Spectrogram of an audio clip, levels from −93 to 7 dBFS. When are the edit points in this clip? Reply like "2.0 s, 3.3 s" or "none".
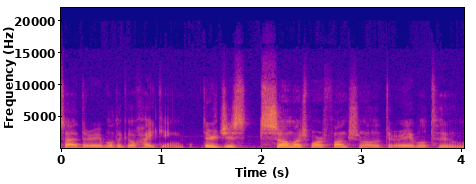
1.1 s

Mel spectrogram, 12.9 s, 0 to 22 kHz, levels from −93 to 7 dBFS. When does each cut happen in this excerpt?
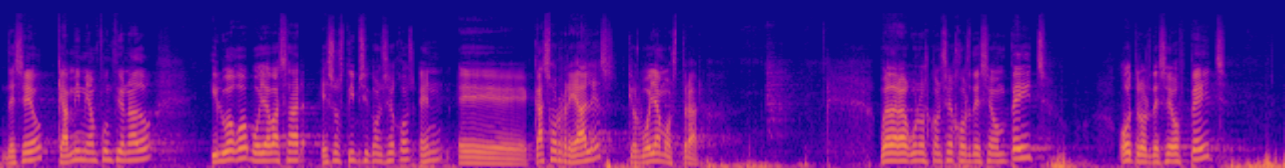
none

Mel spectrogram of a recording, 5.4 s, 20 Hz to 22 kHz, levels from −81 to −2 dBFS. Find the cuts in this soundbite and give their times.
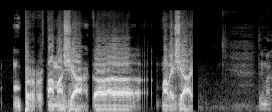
3.9 s

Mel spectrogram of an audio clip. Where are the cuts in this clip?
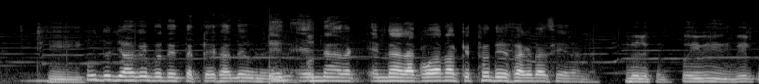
2.7 s

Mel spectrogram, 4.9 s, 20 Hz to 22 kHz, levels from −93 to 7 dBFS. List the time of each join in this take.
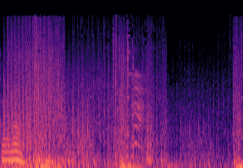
1.2 s, 3.3 s

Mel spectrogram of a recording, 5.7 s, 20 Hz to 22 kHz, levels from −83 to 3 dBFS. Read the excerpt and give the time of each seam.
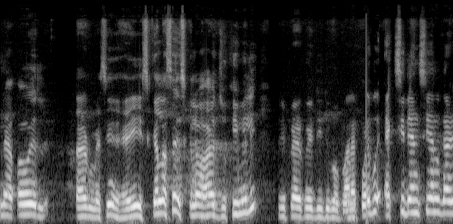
4.8 s

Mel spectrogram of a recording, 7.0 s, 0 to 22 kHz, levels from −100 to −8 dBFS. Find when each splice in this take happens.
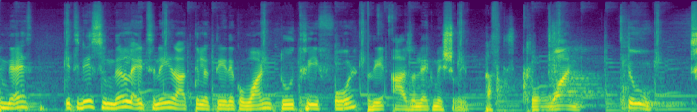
3.7 s

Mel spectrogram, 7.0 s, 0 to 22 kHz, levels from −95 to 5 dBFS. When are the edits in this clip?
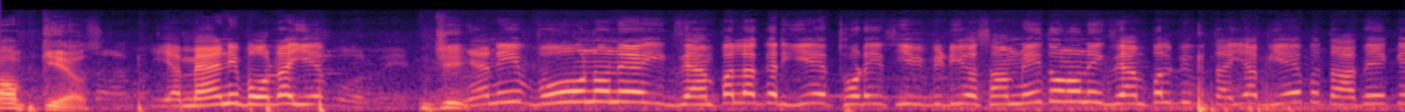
none

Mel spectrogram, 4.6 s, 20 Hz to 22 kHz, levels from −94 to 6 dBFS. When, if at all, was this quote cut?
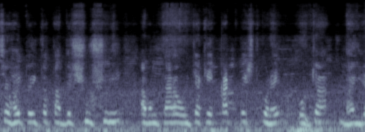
none

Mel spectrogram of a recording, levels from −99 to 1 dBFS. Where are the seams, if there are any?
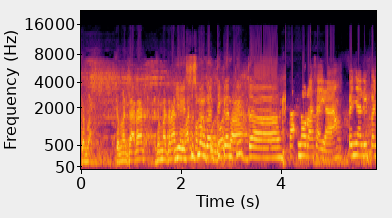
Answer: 4.1 s

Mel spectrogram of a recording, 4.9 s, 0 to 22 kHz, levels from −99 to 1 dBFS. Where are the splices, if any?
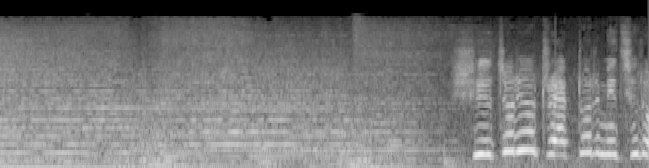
none

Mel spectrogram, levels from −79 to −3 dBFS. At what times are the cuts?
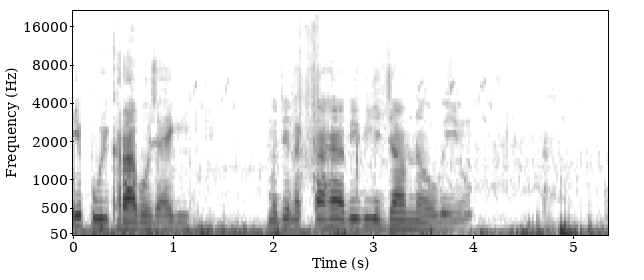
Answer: none

